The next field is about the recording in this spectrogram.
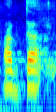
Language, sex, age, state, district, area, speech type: Bodo, female, 18-30, Assam, Chirang, urban, read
